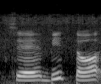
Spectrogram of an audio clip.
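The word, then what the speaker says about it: Beato: Bito, and Bito. Okay. Only first Twilight first game. Yeah, it's going to be the Italian pronunciation.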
